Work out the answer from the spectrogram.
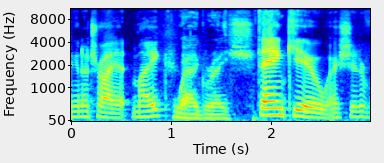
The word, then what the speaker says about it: Wagreich: Mike Wagreich. Thank you. I should have written it phonetically.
